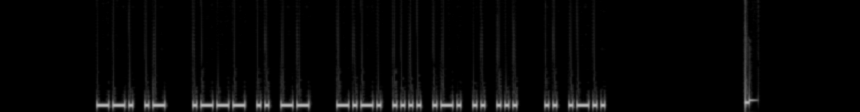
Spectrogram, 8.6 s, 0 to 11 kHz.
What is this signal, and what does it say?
Morse code, heard as a keyed tone, about 30 wpm, 700 Hz. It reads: GA JIM CHRIS IL
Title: K1USN SST QSO Practice - 30wpm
